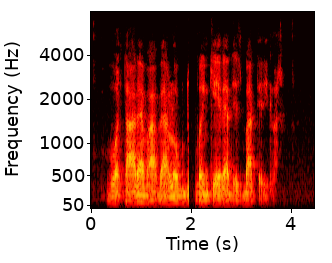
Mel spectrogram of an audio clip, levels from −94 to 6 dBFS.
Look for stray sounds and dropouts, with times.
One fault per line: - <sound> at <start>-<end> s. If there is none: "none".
- dropout at 1.9-2.1 s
